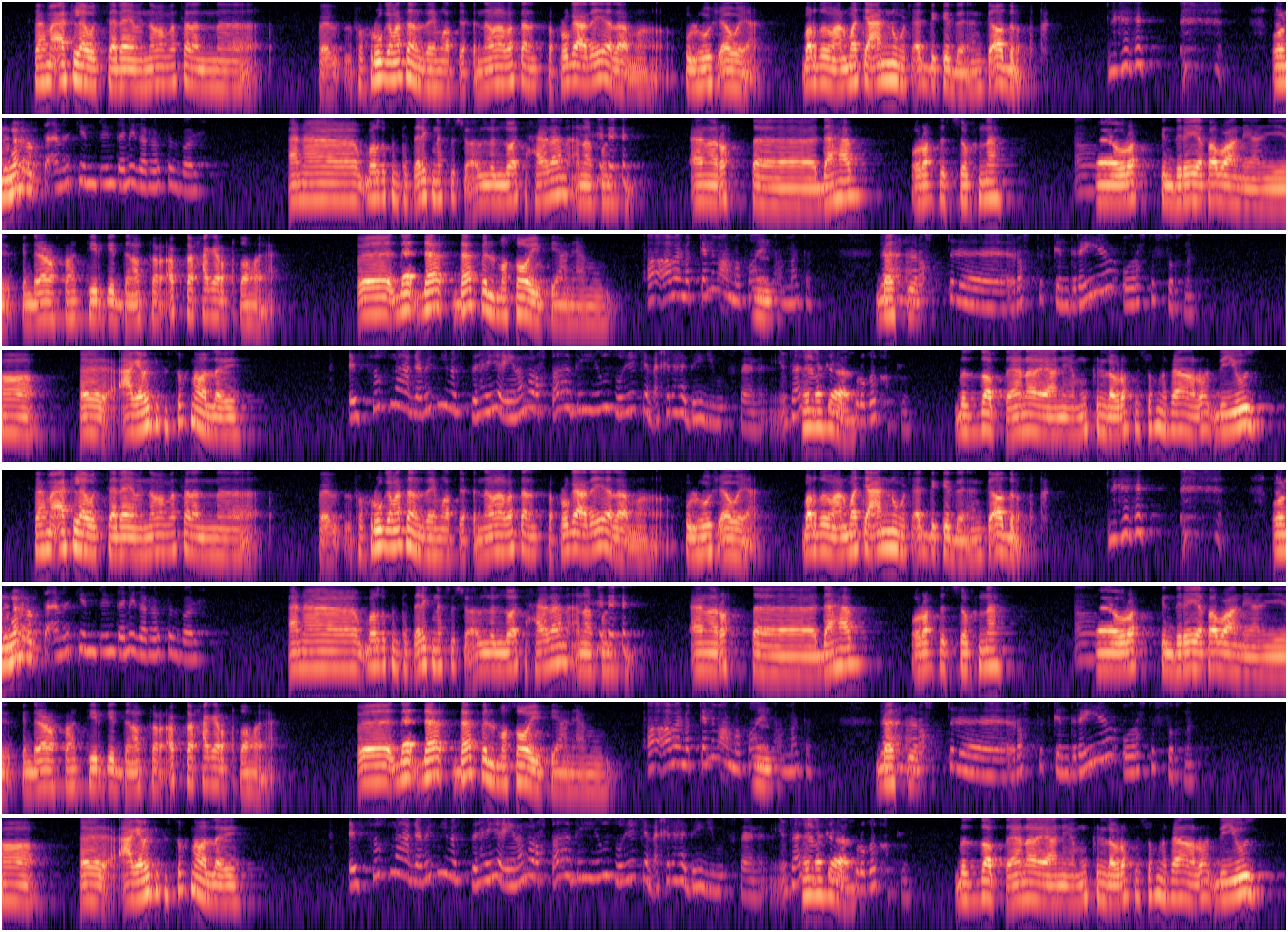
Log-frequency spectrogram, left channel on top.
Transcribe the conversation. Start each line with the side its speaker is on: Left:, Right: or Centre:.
Left: فاهمة أكلة والسلام إنما مثلا آه، في في خروجة مثلا زي مصيف إنما مثلا في خروجة عادية لا ما أكلهوش قوي يعني برضو معلوماتي عنه مش قد كده يعني أنت أدرى
Right: <laughs>
Left: والمهم
Right: طب انت رحت اماكن فين تاني غير راس البر
Left: انا برضو كنت اسالك نفس السؤال دلوقتي حالا
Right: <laughs>
Left: انا كنت انا رحت آه، دهب ورحت السخنه
Right: اه
Left: آه، ورحت اسكندريه طبعا يعني اسكندريه رحتها كتير جدا اكتر اكتر حاجه رحتها يعني آه،
Right: انا
Left: ده
Right: رحت-
Left: ده ده في المصايف يعني عموما
Right: اه اه انا بتكلم عن المصايف
Left: مم.
Right: عامة لا
Left: بس
Right: انا رحت آه، رحت اسكندرية ورحت السخنة
Left: اه آه، عجبتك السخنه ولا ايه
Right: السخنة عجبتني بس هي يعني انا رحتها دي يوز وهي كان اخرها دي يوز فعلا يعني ما فيهاش
Left: هي
Right: اماكن
Left: فعلا
Right: للخروجات اصلا
Left: بالظبط انا يعني ممكن لو رحت السخنه فعلا اروح ديوز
